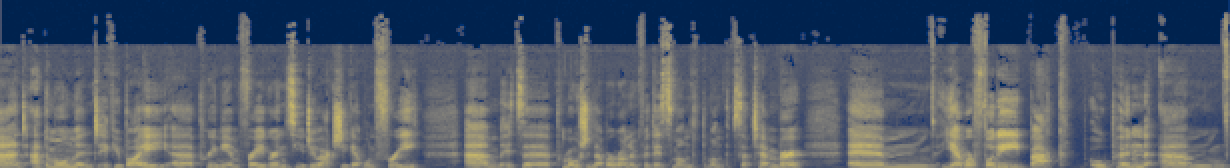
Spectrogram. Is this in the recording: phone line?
no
